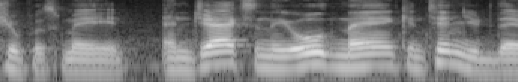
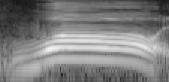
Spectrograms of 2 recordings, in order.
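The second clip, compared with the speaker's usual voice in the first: higher, louder, stunned whoa; amazed exclaim; 7 semitones higher, 7 dB louder than usual. Acted. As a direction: blurt it out, jaw dropped. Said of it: "he exclaimed".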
